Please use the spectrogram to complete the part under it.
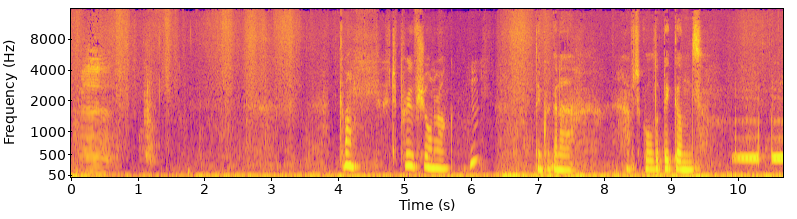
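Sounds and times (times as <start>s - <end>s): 
steady rustling and shuffling in an echoey shed: 0.0s - 7.7s
dairy cow mooing in a shed: 0.2s - 0.6s
speech: 4.1s - 4.4s, 5.0s - 6.2s, 7.0s - 7.7s, 8.3s - 9.6s.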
